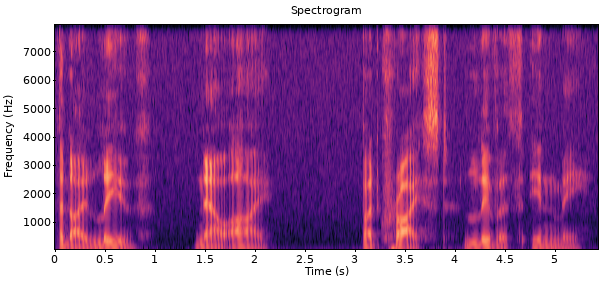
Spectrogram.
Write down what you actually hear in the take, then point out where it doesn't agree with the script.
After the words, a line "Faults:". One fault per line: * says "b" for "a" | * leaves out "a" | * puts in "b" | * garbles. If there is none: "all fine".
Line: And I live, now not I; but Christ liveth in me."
And I live, now I; but Christ liveth in me."
Faults:
* leaves out "not"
